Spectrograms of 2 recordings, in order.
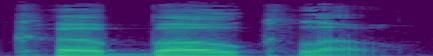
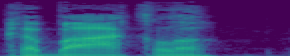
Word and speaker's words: Caboclo: So according to Basketball Reference, it's pronounced Caboclo. – Okay. – Caboclo. I would have never got that. I would have said Caboclo.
